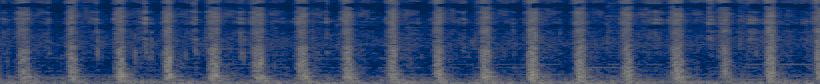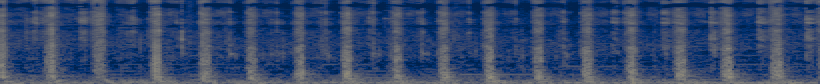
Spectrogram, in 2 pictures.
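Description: Felting needle stabbing repeatedly through folded wool into a felting pad, a faint, even run of soft pokes at about five a second.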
